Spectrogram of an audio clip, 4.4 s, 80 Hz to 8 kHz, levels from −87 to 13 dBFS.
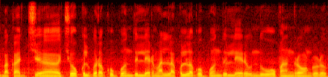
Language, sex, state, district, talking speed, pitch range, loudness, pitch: Tulu, male, Karnataka, Dakshina Kannada, 150 wpm, 105-110 Hz, -18 LUFS, 110 Hz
